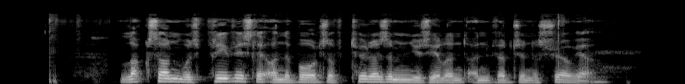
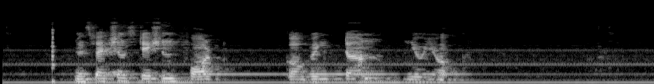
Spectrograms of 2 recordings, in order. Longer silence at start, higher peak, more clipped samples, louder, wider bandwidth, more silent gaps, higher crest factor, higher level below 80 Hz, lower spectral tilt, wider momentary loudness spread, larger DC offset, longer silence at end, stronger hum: first, 0.5 s vs 0.05 s; second, -6 dBFS vs -2 dBFS; neither; second, -21 LUFS vs -17 LUFS; first, 11.5 kHz vs 7.8 kHz; neither; about the same, 18 dB vs 18 dB; second, -52 dBFS vs -44 dBFS; second, -4 dB/octave vs -6.5 dB/octave; second, 19 LU vs 22 LU; neither; first, 0.8 s vs 0 s; neither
